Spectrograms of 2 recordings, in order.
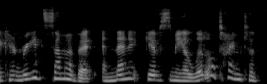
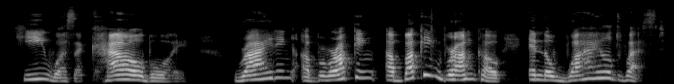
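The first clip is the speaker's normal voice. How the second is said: loud, dramatic storytelling; story narration; 4 semitones higher, 9 dB louder than usual. A narrator's reading. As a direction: savour it grandly for young listeners.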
